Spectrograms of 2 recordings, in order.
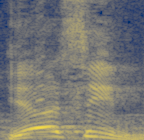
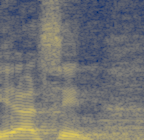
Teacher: Mad asli thunai baca dengan dua harakat.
